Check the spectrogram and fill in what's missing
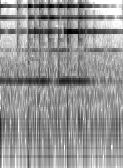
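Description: A small bell rings with a bright, bursting chime of several quick strikes that fade out over about two seconds. It is clear and close, with no voices.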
